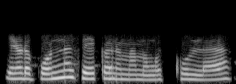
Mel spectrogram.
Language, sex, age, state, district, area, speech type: Tamil, female, 45-60, Tamil Nadu, Tiruchirappalli, rural, conversation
